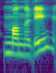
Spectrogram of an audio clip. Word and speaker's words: Mannelig: It says here that, and I'm going to pronounce this the Norwegian way, so it's going to sound very stupid, probably mixed with English, but the head honcho of the town is called Manneli, is how you would say that in Norwegian, which is very close to Manly, if you translate it.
